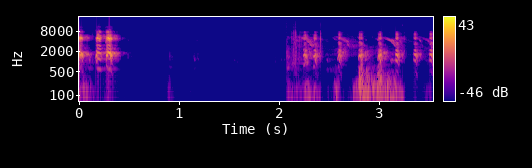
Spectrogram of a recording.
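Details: Female chukar partridge kept for hunting gives a short burst of hard clucking notes, falls silent, then resumes with rough chuck notes mixed with a low rumbling noise.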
